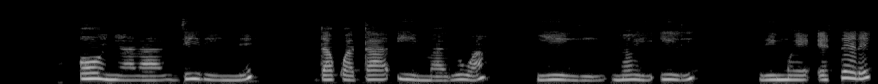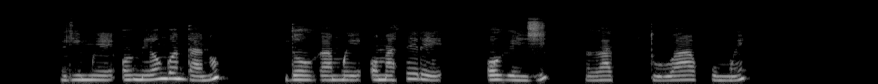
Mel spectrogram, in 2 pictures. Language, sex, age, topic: Oshiwambo, female, 18-24, finance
